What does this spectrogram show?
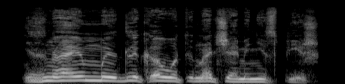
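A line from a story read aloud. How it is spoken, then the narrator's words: Creaky voice. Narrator (Russian): проскрипел один из участников совещания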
